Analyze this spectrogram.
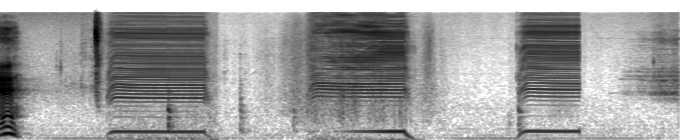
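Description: A mobile phone rings with a repeating electronic tone.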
